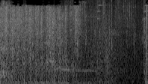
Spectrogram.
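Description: A burst of rapid gunfire crackles in a quick volley, somewhat muffled and fading slightly, gunfire in the video game Remnant: From the Ashes.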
